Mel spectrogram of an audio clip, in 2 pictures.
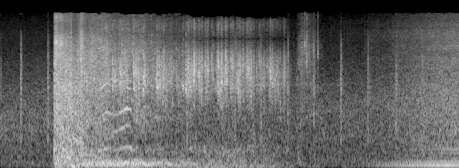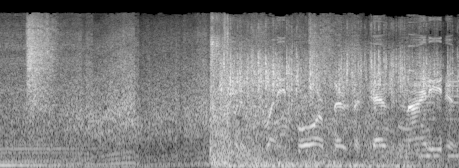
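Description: Rocket launcher blasts in Grand Theft Auto II sound as loud booming explosions with crashing bursts, a rumbling lull between them, then another heavy roaring detonation filling the scene.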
